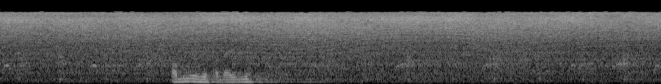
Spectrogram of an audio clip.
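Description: A spray gun hisses steadily as it sprays paint.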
